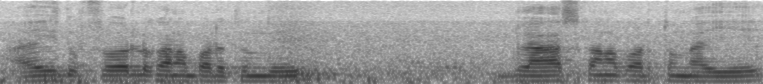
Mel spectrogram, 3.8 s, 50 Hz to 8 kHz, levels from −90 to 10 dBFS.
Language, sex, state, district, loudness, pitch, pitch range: Telugu, male, Andhra Pradesh, Visakhapatnam, -18 LUFS, 135 Hz, 130-140 Hz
